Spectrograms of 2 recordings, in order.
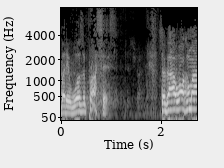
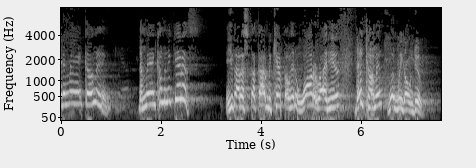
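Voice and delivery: much higher panicky whining; high, hammed-up complaining of the Israelites; 5 semitones higher than usual. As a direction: whine it like scared people blaming their leader. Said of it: "Just start complaining, acting stupid".

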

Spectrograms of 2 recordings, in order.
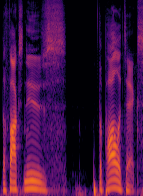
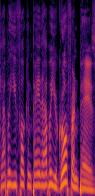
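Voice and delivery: argumentative; 8 semitones higher, faster than usual. Retold or imitated. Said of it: "just argumentative".

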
